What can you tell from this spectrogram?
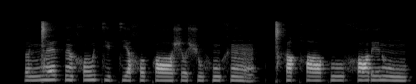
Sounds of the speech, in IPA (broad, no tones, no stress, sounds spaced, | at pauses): ə ŋ͡ǀ ɛ t ɛ̃ χ u tʲ ɤ tʲ ɛ χ u k ɒː ʃ ɤ ʃ u x ũ x ɛ̃ | ǀʰ ə qʰ ɒː k uː x ɒ ɾ ɪ ɾ ũ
